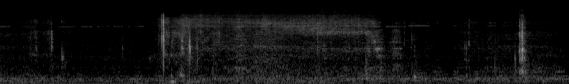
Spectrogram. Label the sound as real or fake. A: real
